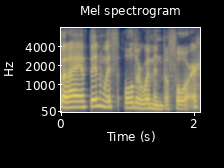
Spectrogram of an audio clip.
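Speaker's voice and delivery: plain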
